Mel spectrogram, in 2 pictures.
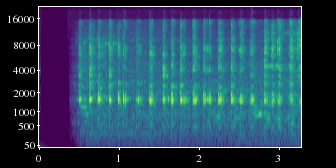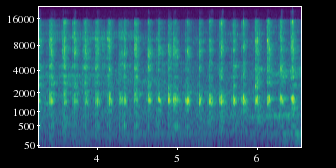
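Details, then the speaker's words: Yamaha two-stroke motorcycle after piston and ring installation: starts cleanly and settles into a crisp, regular pop about six or seven beats a second. Normal idle after rebuild. "तो जनाब जमा start कर दिया हमने, जमा तो ठीक हो गया।"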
